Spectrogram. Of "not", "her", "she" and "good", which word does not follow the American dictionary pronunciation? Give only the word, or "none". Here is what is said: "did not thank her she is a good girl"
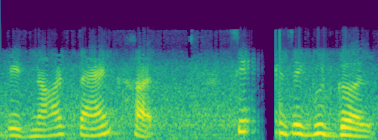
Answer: she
